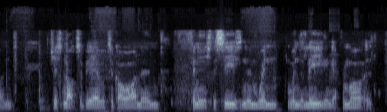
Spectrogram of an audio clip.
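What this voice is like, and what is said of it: Yorkshire accent. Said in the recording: “that's a Yorkshire twang on your accent and everything like that. Yorkshire accent”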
